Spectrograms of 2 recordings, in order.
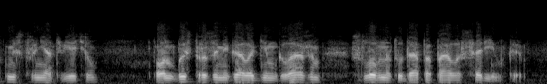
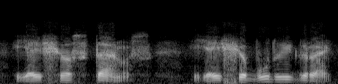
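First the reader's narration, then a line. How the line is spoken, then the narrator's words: Undertone. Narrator (Russian): сказал вполголоса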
